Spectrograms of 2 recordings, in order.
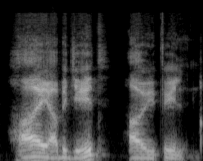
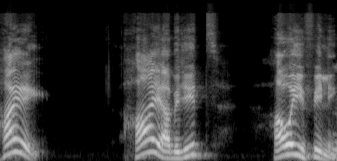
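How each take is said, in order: First: It is said in an altered voice. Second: It is said in his normal voice.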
